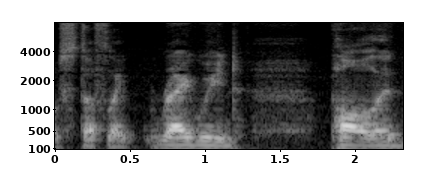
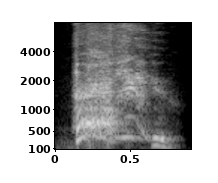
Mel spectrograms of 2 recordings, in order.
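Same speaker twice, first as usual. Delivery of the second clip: sharp explosive sneeze; loud sudden sneeze; violent sneeze; 10 dB louder than usual. Real, not acted. Sneezing test with eyes open.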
